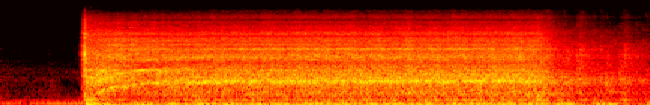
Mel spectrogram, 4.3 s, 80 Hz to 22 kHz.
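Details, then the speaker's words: Two-cylinder Honda engine after sitting in a shed for 10 years: starter whirs with even compression pulses but the engine never catches; fuel pump not pumping, owner suspects diaphragm dried out and plans to pressure-feed fuel. "not pumping anything so i think what we'll have to do is get a jug so i can put some pressure in and force some gas through there"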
